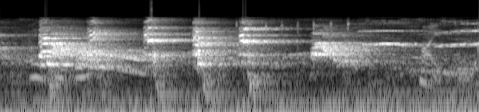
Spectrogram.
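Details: Scruffy, a scared four-year-old male terrier mix at a shelter, fine with big dogs but fearful of people, gives a few high, strained barks and yips separated by short pauses.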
